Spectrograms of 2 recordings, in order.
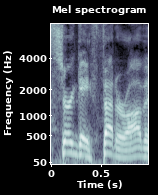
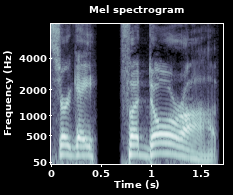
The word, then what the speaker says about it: Sergei Fedorov: They said you need to put the emphasis on the middle syllable. It's not Sergei Fedorov, it's Sergei Fedorov.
